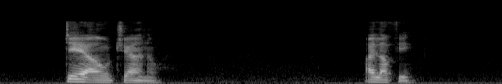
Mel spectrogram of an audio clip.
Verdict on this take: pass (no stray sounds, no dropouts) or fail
pass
